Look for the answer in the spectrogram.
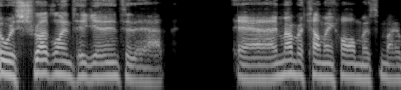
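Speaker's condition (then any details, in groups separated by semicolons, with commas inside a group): ALS; limb onset; can still talk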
